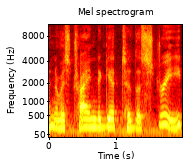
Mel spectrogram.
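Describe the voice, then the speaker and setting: A woman's voice with vocal fry. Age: 80s+. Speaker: resident, dog walker. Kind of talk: public comment at village board meeting. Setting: village board meeting.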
